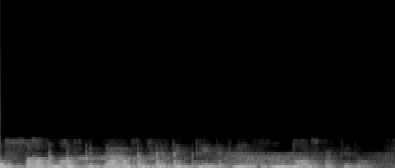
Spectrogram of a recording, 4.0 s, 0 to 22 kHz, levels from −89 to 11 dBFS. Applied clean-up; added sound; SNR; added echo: none; Marimba, xylophone; 6 dB; reverberation time 0.5 s.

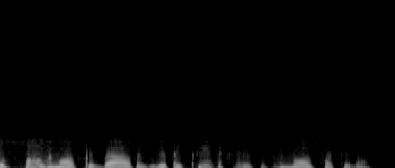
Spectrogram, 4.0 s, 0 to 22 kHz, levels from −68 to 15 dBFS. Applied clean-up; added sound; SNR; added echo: neural separator model SepFormer WHAMR!.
